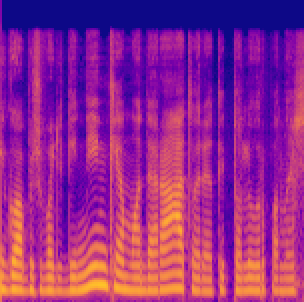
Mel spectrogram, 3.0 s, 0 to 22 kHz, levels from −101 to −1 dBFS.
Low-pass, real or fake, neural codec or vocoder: 14.4 kHz; fake; autoencoder, 48 kHz, 32 numbers a frame, DAC-VAE, trained on Japanese speech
